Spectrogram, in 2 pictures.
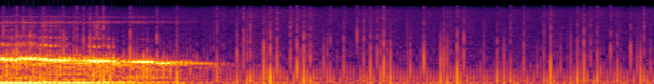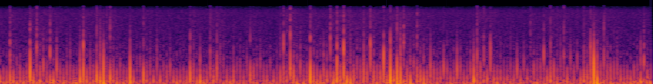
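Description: The tail of a TV show's logo sting, music with a falling-pitch sweep over a low rumble, cuts off about a second in. After that there is only a faint hiss of static with scattered crackles.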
